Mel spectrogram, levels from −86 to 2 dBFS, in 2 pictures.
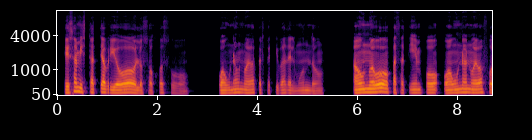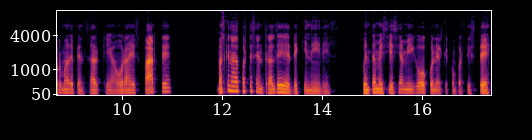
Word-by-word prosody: Esa 115 +7 +2
amistad 145 -5 +1
te 120 +3 0
abrió 115 -1 +5
los 100 -2 -5
ojos 115 +5 -8
o 90 -4 -16 0.6
o 100 - +2
a - - +3
una 110 +5 -1
nueva 115 -1 -3
perspectiva 105 -1 -9
del 100 -3 -5
mundo, 95 -1 -8 0.6
a 110 +1 +4
un 125 +2 +5
nuevo 140 +1 +6
pasatiempo 115 +1 -2
o 110 - 0
a - - +3
una 125 +3 +1
nueva 120 0 +2
forma 115 -1 -2
de 115 -2 -2
pensar 100 0 -6
que 105 -1 -10
ahora 105 +4 -3
es 110 0 -6
parte 155 0 +2 0.9
más 130 +2 +1
que 195 - 0
nada, 180 -2 +3
parte 170 0 -4
central 120 -7 -3
de 130 -4 +4
de 100 -2 -4
quién 100 -1 -6
eres, 95 -3 -8 0.4
cuéntame 115 +2 +2
si 120 +2 -3
ese 115 +2 -5
amigo 115 0 -1
con 105 -1 -1
el 100 -1 -6
que - - -18
compartiste 105 +1 -2
115 Hz, 160 wpm, -27 LUFS, 105-120 Hz, 0.9 s, nuevo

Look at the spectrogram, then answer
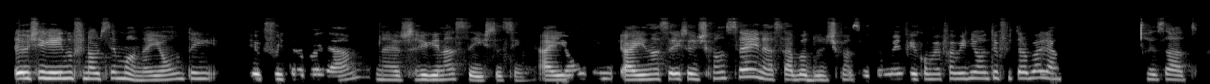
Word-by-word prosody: Eu 280 +1 +11
cheguei 280 0 +7
no 285 0 +2
final 265 -1 +1
de 260 - -6
semana, 255 -9 -2
e 205 +1 -1
ontem 265 +3 -4 0.3
eu - - +7
fui 240 -2 +1
trabalhar, 230 +2 -6 0.2
né, 215 -2 -5
eu 205 - -2
cheguei 215 +1 +3
na 225 +3 -4
sexta 185 -4 -2
assim, 185 -2 -12 0.2
aí 210 0 +2
ontem 260 +4 -8
aí 220 +1 +5
na 240 +1 -2
sexta 255 0 +4
eu 245 - +4
descansei, 300 +8 0
né, 245 -5 -2
sábado 220 -3 -2
eu 205 - -2
descansei 215 0 -7
também, 240 +3 -6
fiquei 250 -1 +1
com 250 +1 -7
a - - -4
minha 245 0 -5
família, 265 +1 -2
e - - -1
ontem 275 +2 -3
eu 290 - -7
fui 280 - -12
trabalhar. 290 0 0 0.9
Exato. 225 -2 -5
245 Hz, 200 wpm, -22 LUFS, 215-275 Hz, 0.9 s, Eu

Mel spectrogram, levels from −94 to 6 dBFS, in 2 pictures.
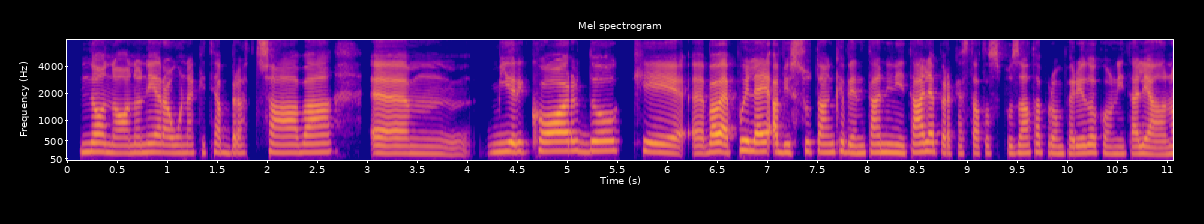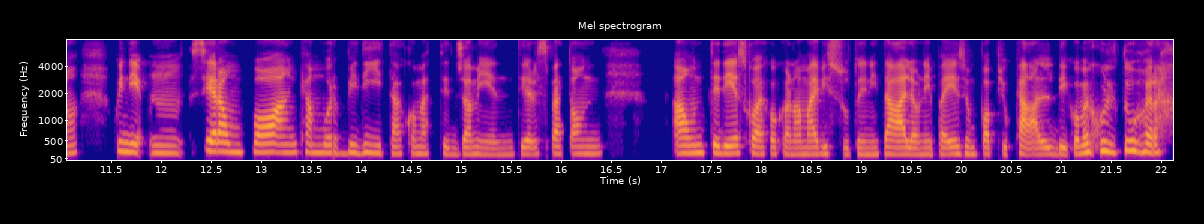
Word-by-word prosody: no, 220 +1 0
no, 195 -2 -2
non 200 +1 -6
era 210 -2 -1
una 195 0 -7
che 200 - -17
ti 200 - -11
abbracciava. 200 +2 -1 0.4
Ehm, 180 -4 -1 0.2
mi 220 +2 -1
ricordo 235 +1 +2
che 210 -5 -1
ehm, 185 0 -5
vabbè, 215 -1 +6
poi 255 -1 +4
lei 230 -1 +5
ha 220 - +2
vissuto 215 +2 -5
anche 210 +2 -3
20 195 0 -5
anni 210 0 0
in 205 - -2
Italia 210 +3 +2
perché 195 -4 -7
è - - -11
stato 185 0 -8
sposata, 190 +2 -5
per 200 -2 -9
un 180 - -7
periodo, 185 +2 -3
con 190 -2 -10
un 175 - -10
italiano, 175 0 -3 0.3
quindi, 220 -3 +3
mhmm, 190 0 -5
si 255 - -3
era 230 -1 +10
un 210 -2 0
po' 220 - +2
anche 210 0 +5
ammorbidita 195 -2 -3
come 180 -1 -5
atteggiamenti, 160 -1 -5
rispetto 175 +2 -3
a - - -1
un 175 0 -7 0.8
a 185 - +7
un 190 +1 +1
tedesco, 185 -1 +2
ecco, 170 0 -1
che 165 - -4
no 160 - -4
ha - - 0
mai 165 +1 +2
vissuto 165 -1 -6
in 160 - -6
Italia 165 0 +4
o - - -3
nei 160 0 -5
paesi 165 +2 -1
un 165 -1 -5
po' 170 - 0
più 165 -1 -9
caldi 165 0 +2
come 180 +4 +3
cultura. 220 -2 +3
195 Hz, 180 wpm, -22 LUFS, 175-210 Hz, 0.8 s, era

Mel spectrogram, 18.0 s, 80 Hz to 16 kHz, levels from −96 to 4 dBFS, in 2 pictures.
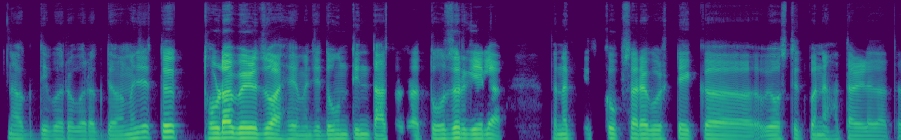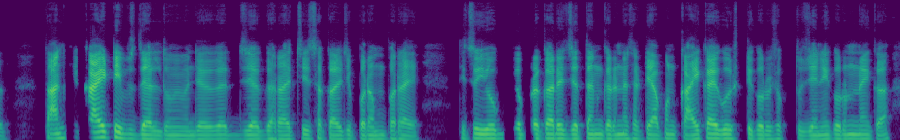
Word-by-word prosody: अगदी 110 +1 -7
बरोबर 105 -1 -7
अगदी. 105 +1 -7
म्हणजेच 125 +8 -3
ते 155 0 +7 0.3
थोडा 135 +2 +9
वेळ 135 0 +9
जो 130 +1 +4
आहे 115 -2 +3
म्हणजे 105 0 -6
2-3 115 +2 -2
तासाचा, 105 +1 -2
तो 115 0 0
जर 130 +2 +4
गेला 120 0 +3 0.5
तर - - -5
नक्कीच 120 +1 -5
खूप 125 -3 -2
साऱ्या 120 -1 +4
गोष्टी 115 +1 -3
एक 115 0 -3
अ, - - +3 0.5
व्यवस्थितपणे 110 +1 -4
हाताळल्या 100 0 -5
जातात. 95 0 -11 0.4
तर - - +1
आणखी 135 +4 +3
काय 145 +1 +10
टिप्स 125 -6 +3
द्याल 110 -2 +1
तुम्ही 105 0 -5
म्हणजे 105 +1 -3
ज्या 110 0 -1
घराची 105 +1 -3
सकाळची 110 -1 -2
परंपरा 105 +1 -3
आहे 100 -3 -2 0.4
तिचं 115 +2 -3
योग्य 120 +1 -1
प्रकारे 120 0 +2
जतन 115 +1 -1
करण्यासाठी 115 -1 -2
आपण 110 +2 -1
काय-काय 115 +3 +4
गोष्टी 120 +1 -3
करू 110 -1 -3
शकतो? 110 -1 -11
जेणेकरून 110 +2 -2
नाही 115 0 -1
का, 105 +1 -3
115 Hz, 165 wpm, -24 LUFS, 105-120 Hz, 0.5 s, काय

